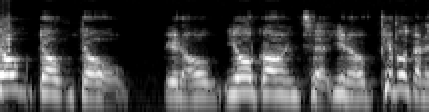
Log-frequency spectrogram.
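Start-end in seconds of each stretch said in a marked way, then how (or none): 0.0-1.0 high-pitched animated cartoon character voice. Demonstrating rehearsing a word in a cartoon character's voice: Homer Simpson voice. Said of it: "if I do mine, which is Homer Simpson".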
